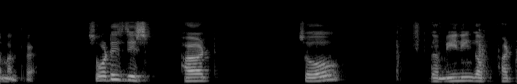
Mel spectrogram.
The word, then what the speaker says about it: Phat: Phat, the mantra. See, we have given that the mantra P-H-A-T, Phat. The pronunciation exactly. Sanskrit it is written as P and T, half T. So that is Phat, P-H-A-T, Phat.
